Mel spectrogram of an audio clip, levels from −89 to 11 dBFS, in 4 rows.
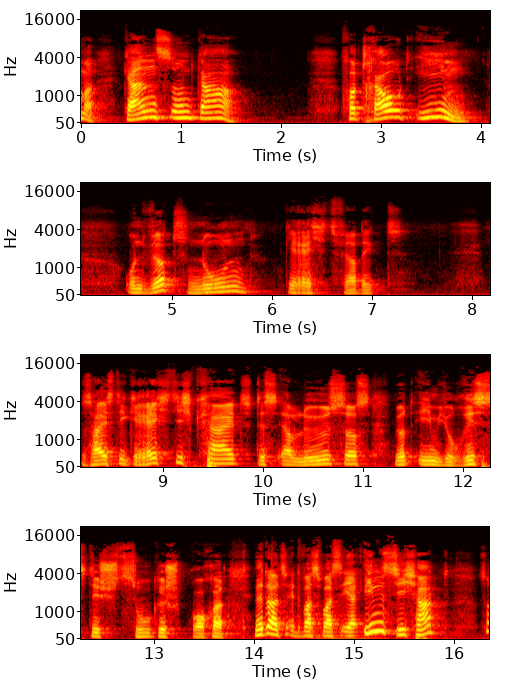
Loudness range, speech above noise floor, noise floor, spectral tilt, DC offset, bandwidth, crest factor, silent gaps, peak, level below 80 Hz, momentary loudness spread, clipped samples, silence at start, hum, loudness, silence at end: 9 LU; 42 dB; -61 dBFS; -5 dB/octave; under 0.1%; 14 kHz; 20 dB; none; 0 dBFS; -40 dBFS; 13 LU; under 0.1%; 0 s; none; -19 LUFS; 0 s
